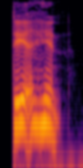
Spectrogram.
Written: derhen

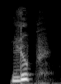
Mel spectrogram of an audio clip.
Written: lup

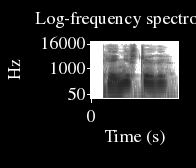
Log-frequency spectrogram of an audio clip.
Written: pengestykke

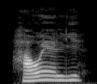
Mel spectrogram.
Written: havalge

